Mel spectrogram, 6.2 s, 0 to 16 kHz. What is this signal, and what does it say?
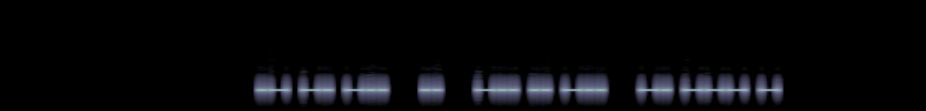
Morse code, heard as a keyed tone, about 33 wpm, 700 Hz. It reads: AND I DID NOT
